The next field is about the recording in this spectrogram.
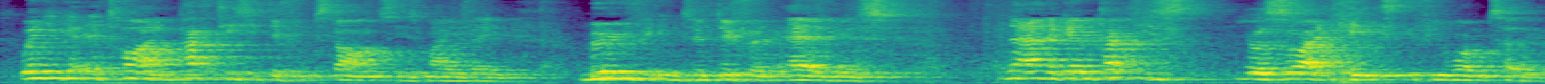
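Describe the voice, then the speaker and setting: A man's voice: high-pitched, slight background noise. A man who is a martial arts instructor, giving a casual spoken lesson on technique and explaining while he demonstrates the moves. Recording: very echoey room, mic far off.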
